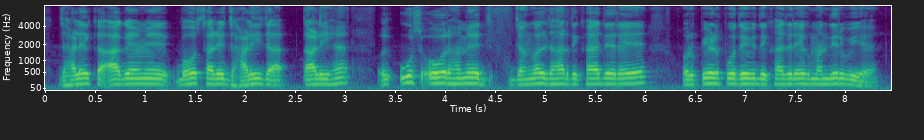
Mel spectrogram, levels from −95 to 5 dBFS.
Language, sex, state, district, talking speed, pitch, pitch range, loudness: Hindi, male, Bihar, Purnia, 200 wpm, 150 Hz, 140-155 Hz, -20 LUFS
